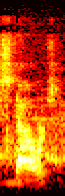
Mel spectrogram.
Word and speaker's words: Stowers: Actually, it rhymes with flowers, so it'd be Stowers.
